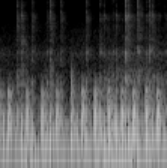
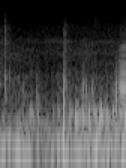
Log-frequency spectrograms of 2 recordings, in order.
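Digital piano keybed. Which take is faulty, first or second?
first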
